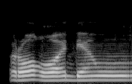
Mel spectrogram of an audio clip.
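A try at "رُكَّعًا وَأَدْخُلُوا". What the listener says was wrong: Suaranya dapetin lagi wawunya yang di bibir.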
